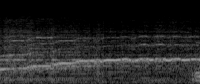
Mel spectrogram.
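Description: Concert recording of a male singer's voice sliding up to a high note and holding it steady, over soft instrumental backing.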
